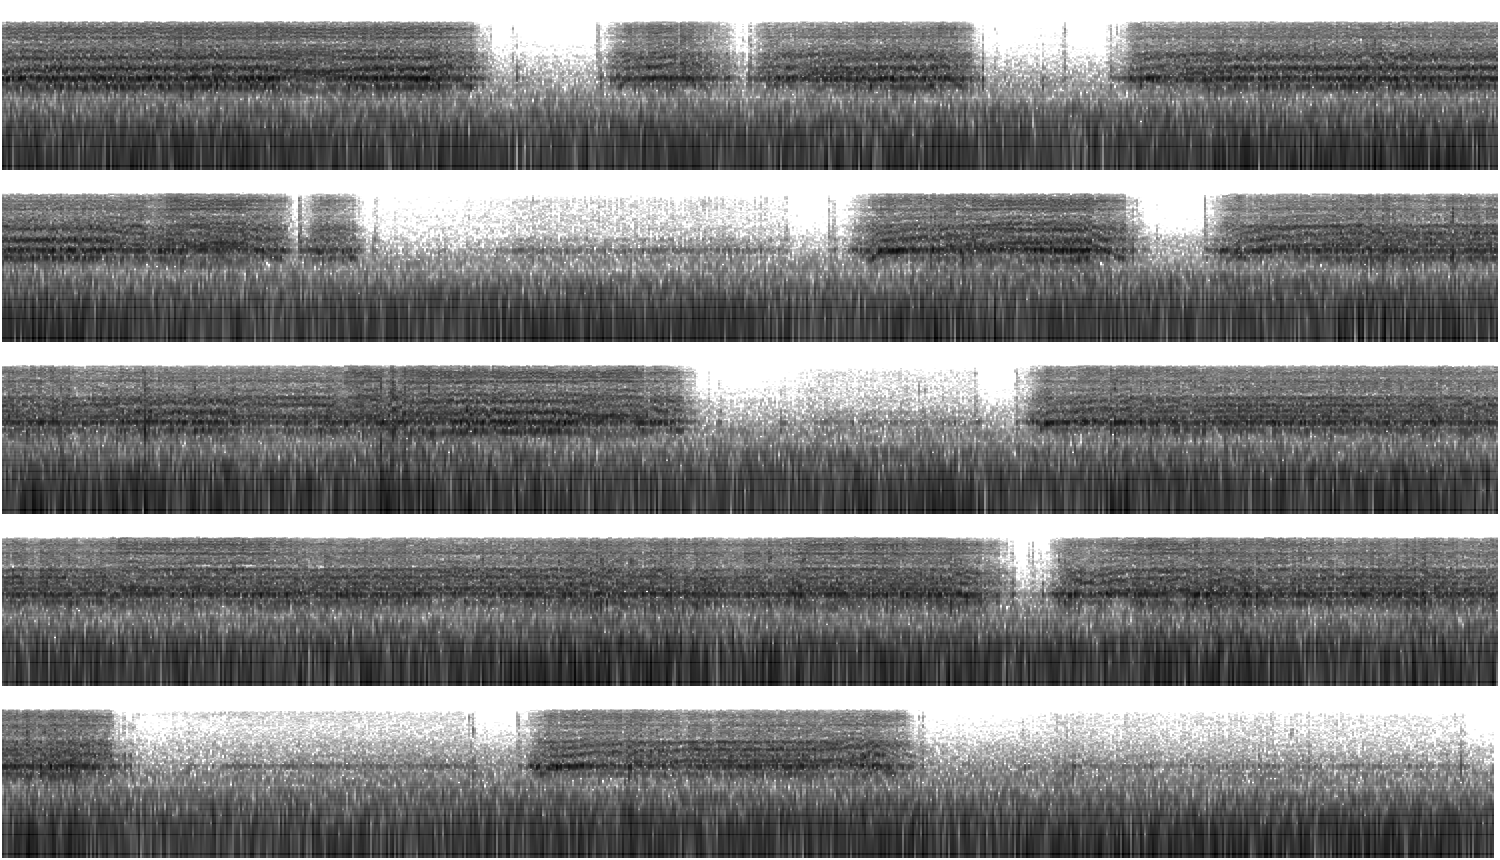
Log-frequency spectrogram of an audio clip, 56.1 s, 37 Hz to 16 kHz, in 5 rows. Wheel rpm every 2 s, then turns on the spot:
150, 110, 50, 90, 100, 160, 110, 20, 30, 110, 110, 160, 160, 120, 20, 130, 160, 160, 160, 160, 70, 160, 120, 10, 80, 130, 10, 20.
6-8 14-16 46-48 52-56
